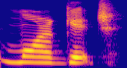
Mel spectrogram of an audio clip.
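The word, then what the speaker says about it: mortgage: Alright, अब इसे आप देखिए क्रिसमस, ये आप याद कर लीजिए कि यहाँ पर भाई टी साइलेंट है और यहाँ इसे बोलते हैं मॉर्गेज।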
